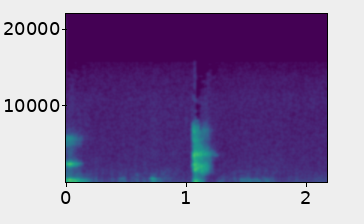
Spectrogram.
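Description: Two short breathy vocal noises from a man, about a second apart. The first is brief and voiced. The second is a sharp hissing breath.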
